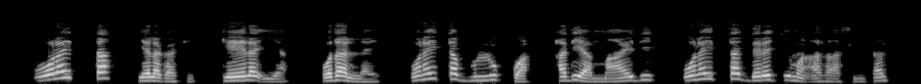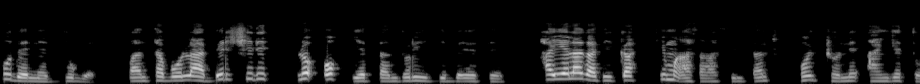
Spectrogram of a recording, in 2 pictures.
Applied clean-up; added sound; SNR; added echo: none; none; none; none.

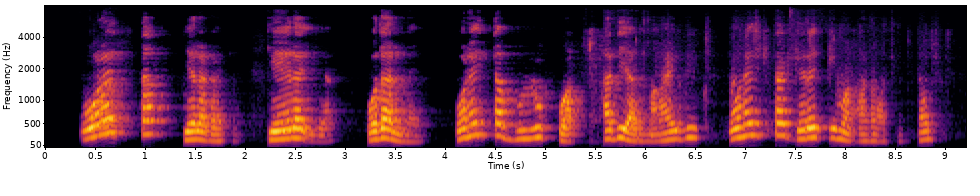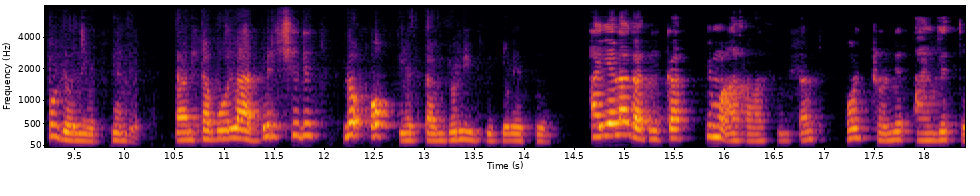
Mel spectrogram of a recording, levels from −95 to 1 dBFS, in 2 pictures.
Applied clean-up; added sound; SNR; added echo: neural mask model DeepFilterNet 3.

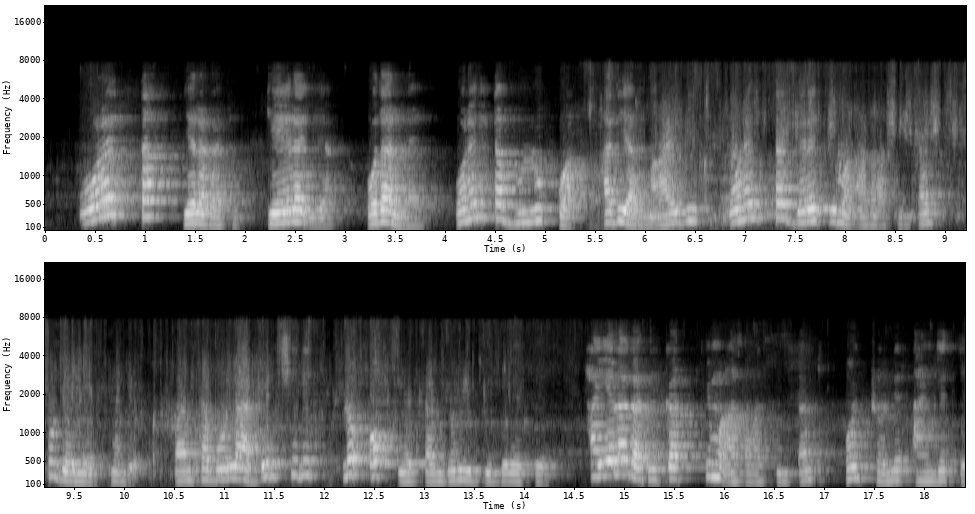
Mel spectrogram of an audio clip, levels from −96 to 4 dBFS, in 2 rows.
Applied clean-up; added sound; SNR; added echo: neural separator model SepFormer DNS4.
